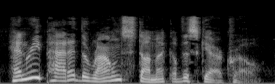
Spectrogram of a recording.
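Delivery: ordinary delivery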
